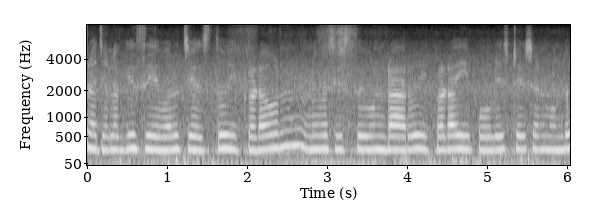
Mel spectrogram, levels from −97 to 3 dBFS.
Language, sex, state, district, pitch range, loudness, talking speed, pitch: Telugu, female, Andhra Pradesh, Chittoor, 255-270 Hz, -14 LUFS, 120 wpm, 260 Hz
